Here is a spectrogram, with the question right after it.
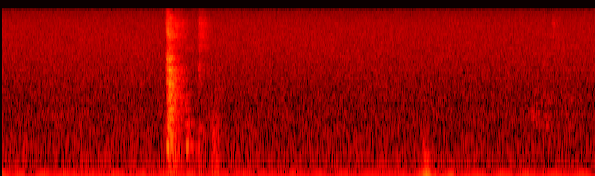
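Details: Low background hum with a brief rustle and a soft thump, and no animal voice.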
